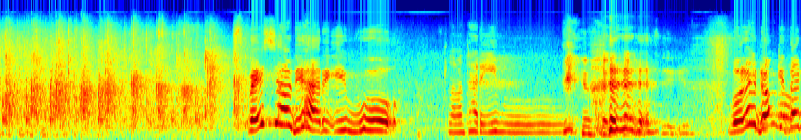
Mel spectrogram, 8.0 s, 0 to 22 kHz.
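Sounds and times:
crowd applauding: 0.0s - 2.5s
speech: 2.5s - 7.9s
laughter: 5.6s - 6.8s.

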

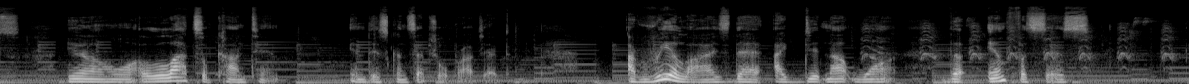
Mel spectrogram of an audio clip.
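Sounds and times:
speech: 0.7s - 2.9s, 3.5s - 5.2s, 6.3s - 11.0s
crow cawing: 8.6s - 11.8s.

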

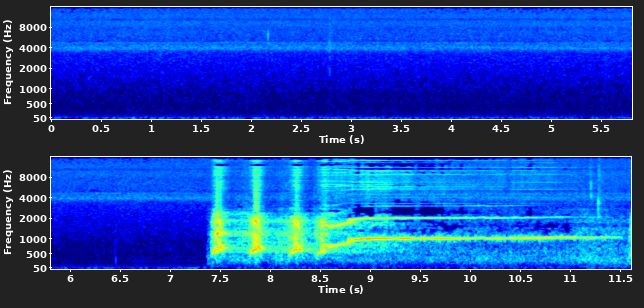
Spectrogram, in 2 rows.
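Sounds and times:
coyotes yipping and howling: 7.4s - 11.6s.

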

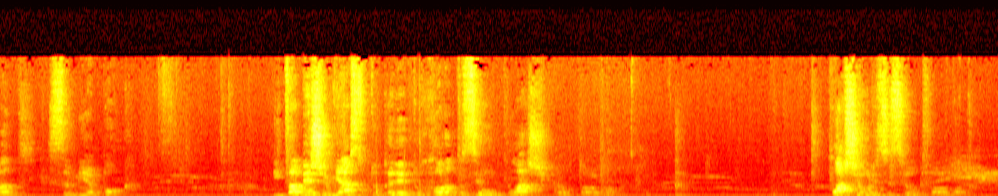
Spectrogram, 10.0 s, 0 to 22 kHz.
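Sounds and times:
speech: 0.0s - 1.5s, 2.8s - 6.3s, 8.3s - 9.8s
faint cat meows outdoors: 6.4s - 8.7s, 9.3s - 9.9s.

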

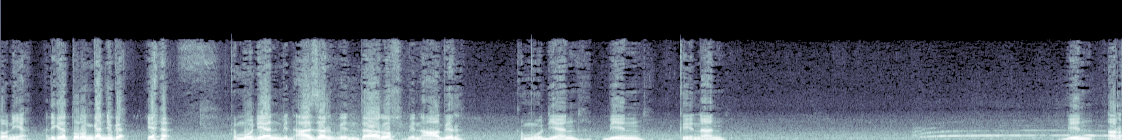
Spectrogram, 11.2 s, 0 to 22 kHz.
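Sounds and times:
speech: 0.0s - 7.4s, 10.6s - 11.2s
faint hiss: 0.0s - 9.2s
alarm siren wailing in a housing complex: 9.1s - 11.2s.

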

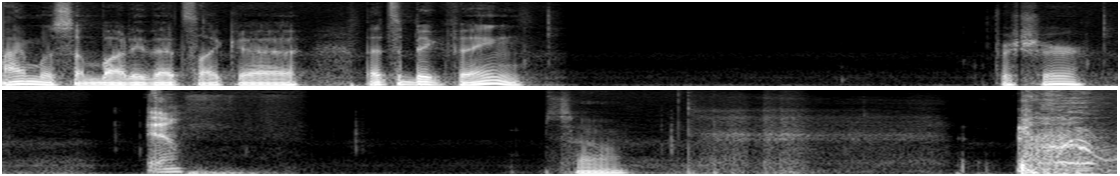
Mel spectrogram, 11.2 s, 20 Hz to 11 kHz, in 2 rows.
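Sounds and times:
speech: 0.0s - 2.7s, 5.0s - 5.5s, 6.3s - 6.6s, 8.3s - 8.8s
person coughing while recovering from a lingering cough: 10.6s - 11.1s.

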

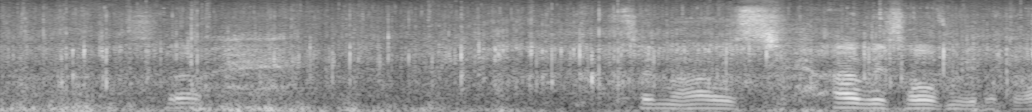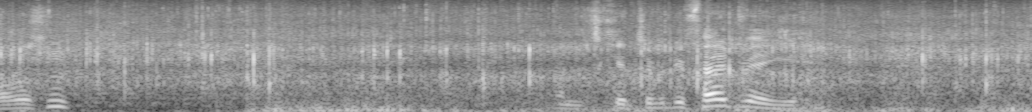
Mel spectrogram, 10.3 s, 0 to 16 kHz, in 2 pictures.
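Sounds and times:
wind blowing hard across open maize and bean fields on a sunny day: 0.0s - 10.3s
speech: 0.8s - 1.3s, 3.2s - 5.7s, 8.0s - 9.4s.

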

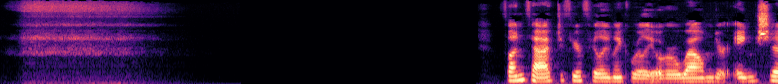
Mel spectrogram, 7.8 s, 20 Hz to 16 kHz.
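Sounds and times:
slow nasal inhale and long mouth exhale: 0.0s - 1.8s
speech: 5.0s - 7.7s.

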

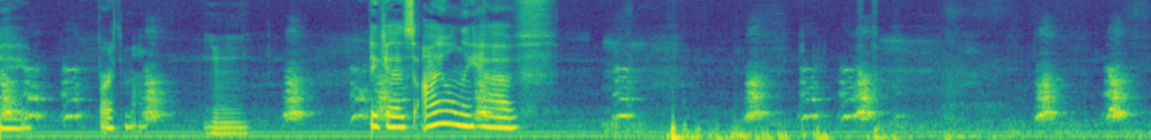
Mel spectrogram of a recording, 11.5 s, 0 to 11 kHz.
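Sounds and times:
dogs yipping: 0.0s - 1.7s, 2.8s - 4.0s, 7.5s - 9.0s, 10.4s - 11.4s
dogs barking: 0.0s - 1.8s, 2.8s - 4.1s, 4.7s - 5.1s, 6.1s - 6.5s, 7.4s - 9.1s, 10.3s - 11.5s
low steady hum: 0.0s - 11.5s
speech: 0.3s - 3.0s, 3.7s - 5.5s.

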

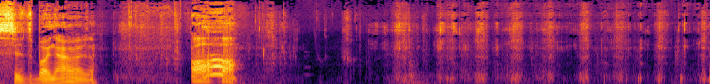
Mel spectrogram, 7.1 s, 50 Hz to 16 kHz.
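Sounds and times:
speech: 0.1s - 1.1s, 1.9s - 2.5s
crunching on seasoned potato chips: 2.4s - 7.0s.

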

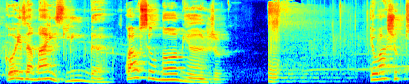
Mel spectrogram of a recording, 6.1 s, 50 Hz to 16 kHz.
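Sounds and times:
speech: 0.2s - 3.4s, 4.0s - 4.4s, 5.6s - 6.1s
fart: 4.0s - 4.8s.

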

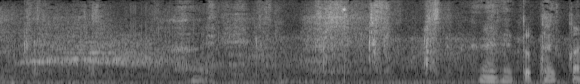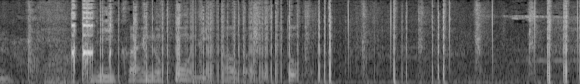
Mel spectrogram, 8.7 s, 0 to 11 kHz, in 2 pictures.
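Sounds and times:
group of people shouting in unison practicing kendo in gymnasium: 0.0s - 1.4s
steady hum: 0.0s - 8.6s
speech: 1.4s - 1.7s, 3.6s - 6.8s.

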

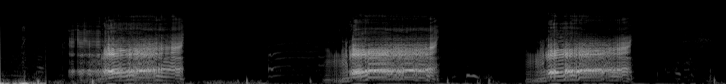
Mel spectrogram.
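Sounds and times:
faint outdoor noise: 0.0s - 7.2s
sheep bleating: 0.7s - 1.9s, 2.7s - 4.4s, 5.3s - 6.4s.

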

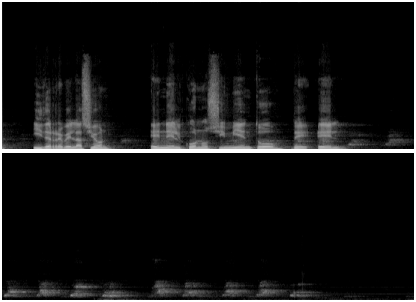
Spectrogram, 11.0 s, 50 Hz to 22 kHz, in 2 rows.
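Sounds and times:
speech: 0.0s - 4.7s
small dog barking: 4.6s - 10.4s.

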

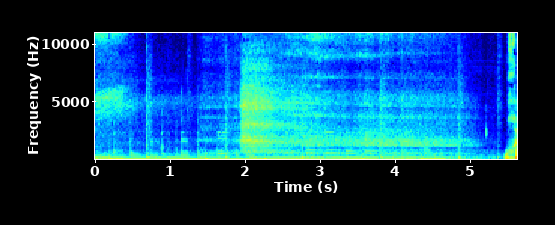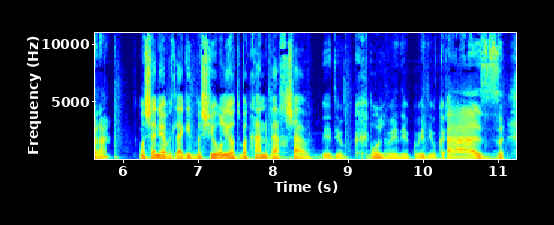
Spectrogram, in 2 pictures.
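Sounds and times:
long deep breath drawn in and let out: 0.0s - 5.2s
speech: 5.4s - 11.2s.

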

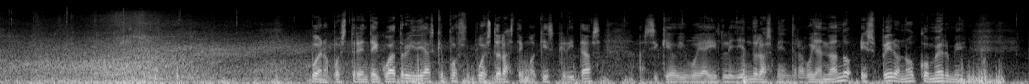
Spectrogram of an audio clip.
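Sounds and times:
car passing on the street: 0.0s - 6.9s
gusty wind buffeting the microphone: 0.0s - 10.2s
speech: 3.1s - 10.2s.

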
